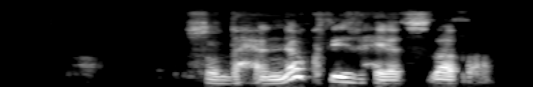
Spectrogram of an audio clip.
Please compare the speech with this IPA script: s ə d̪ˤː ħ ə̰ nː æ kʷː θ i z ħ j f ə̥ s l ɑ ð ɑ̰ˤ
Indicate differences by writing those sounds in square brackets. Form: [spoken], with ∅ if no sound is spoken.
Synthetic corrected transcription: s ə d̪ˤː ħ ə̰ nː æ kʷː θ i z ħ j [θ] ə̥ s l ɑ [θ] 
